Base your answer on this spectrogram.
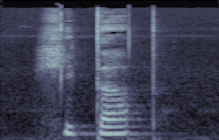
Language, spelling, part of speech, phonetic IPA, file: Czech, chytat, verb, [ˈxɪtat], Cs-chytat.ogg
- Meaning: 1. to catch, imperfective of chytit 2. imperfective of chytnout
